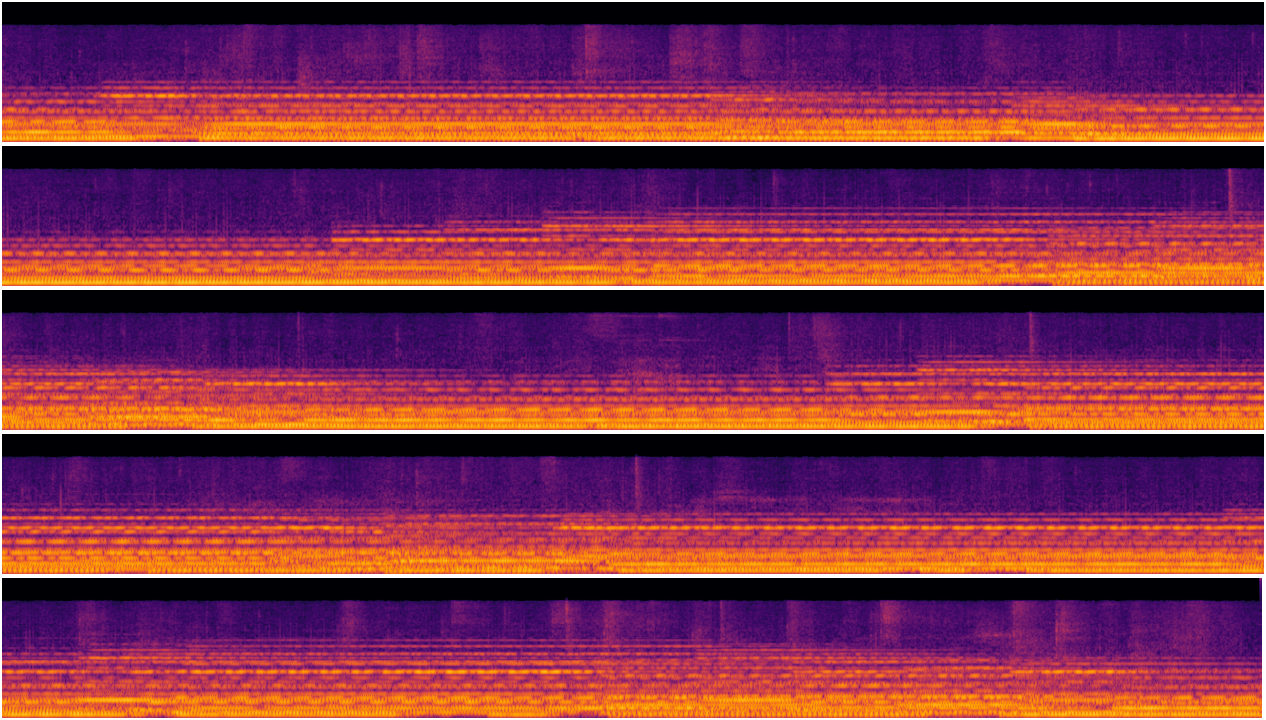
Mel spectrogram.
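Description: Electronic organ playing a slow piece in long sustained chords, the notes held and changing every second or two at an even volume.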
